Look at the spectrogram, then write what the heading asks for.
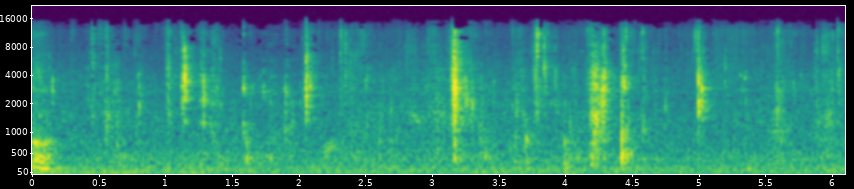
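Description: Close-miked eating sounds: wet chewing and sharp lip smacks while eating sweet corn, coming at irregular intervals with a louder smack a little after three seconds.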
